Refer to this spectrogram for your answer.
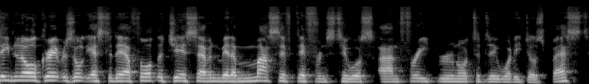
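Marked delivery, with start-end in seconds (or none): none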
